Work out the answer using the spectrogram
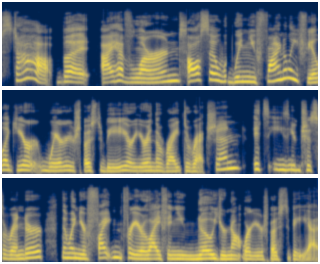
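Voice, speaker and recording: A woman talks at a fairly quick pace in a medium pitch with lively intonation, in a normal speaking voice. The recording is very clean, with a silent background. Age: 40s. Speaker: paranormal podcaster. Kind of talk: casual chat.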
